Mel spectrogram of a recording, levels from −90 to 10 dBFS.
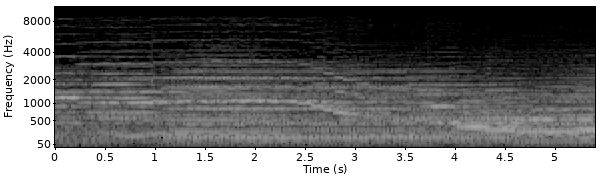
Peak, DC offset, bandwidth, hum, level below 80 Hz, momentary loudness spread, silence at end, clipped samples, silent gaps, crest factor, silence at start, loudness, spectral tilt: -18 dBFS; under 0.1%; 9.2 kHz; none; -56 dBFS; 4 LU; 0 s; under 0.1%; none; 12 dB; 0 s; -32 LUFS; -7.5 dB/octave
